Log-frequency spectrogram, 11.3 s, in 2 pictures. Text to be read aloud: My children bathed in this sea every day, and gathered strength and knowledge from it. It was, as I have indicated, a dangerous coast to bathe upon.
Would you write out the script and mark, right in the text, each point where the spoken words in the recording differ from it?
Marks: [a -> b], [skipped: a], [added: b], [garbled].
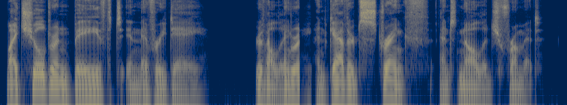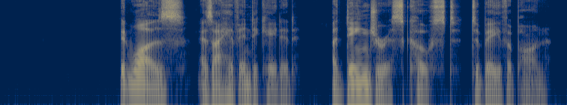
My children bathed in [skipped: this sea] every day, [garbled] and gathered strength and knowledge from it. It was, as I have indicated, a dangerous coast to bathe upon.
